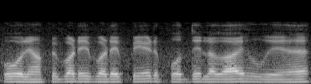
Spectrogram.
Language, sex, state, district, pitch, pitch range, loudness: Hindi, male, Haryana, Charkhi Dadri, 125 Hz, 120-125 Hz, -18 LUFS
